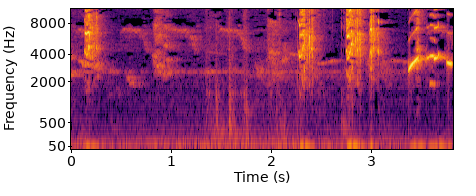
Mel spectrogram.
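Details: Oriental magpie-robin (kacer) singing as a lure to provoke a rival to fight: sparse sharp chirps and harsh buzzy bursts, then a loud rising-falling whistle near the end, with a thin steady whistle underneath.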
